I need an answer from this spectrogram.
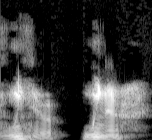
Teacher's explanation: As we see from these examples, in one of the pronunciations of winner. So T becomes N, meaning that T becomes N in the environment after N. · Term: total assimilation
